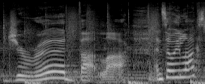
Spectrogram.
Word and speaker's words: Gerard: we mostly call him Gerard Butler but that drives him crazy his name is actually pronounced gerud Butler and so he likes to go by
